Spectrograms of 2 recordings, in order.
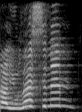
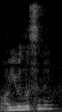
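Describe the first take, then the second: First: It is said as a scream. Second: It is said at normal volume.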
